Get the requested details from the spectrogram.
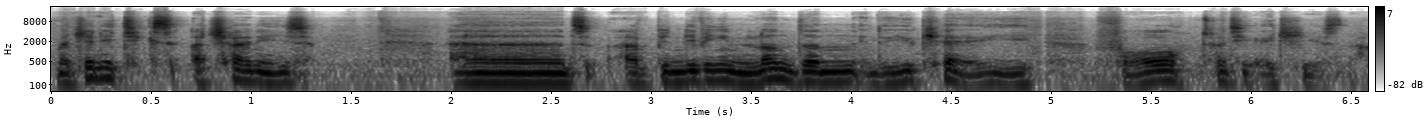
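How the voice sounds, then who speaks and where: On a livestream, a middle-aged man from France speaks in a fairly low, French-accented voice as a therapist responding to viewers. Calm and advisory, he laughs frequently and says um a lot, and a faint hiss or hum runs underneath.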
